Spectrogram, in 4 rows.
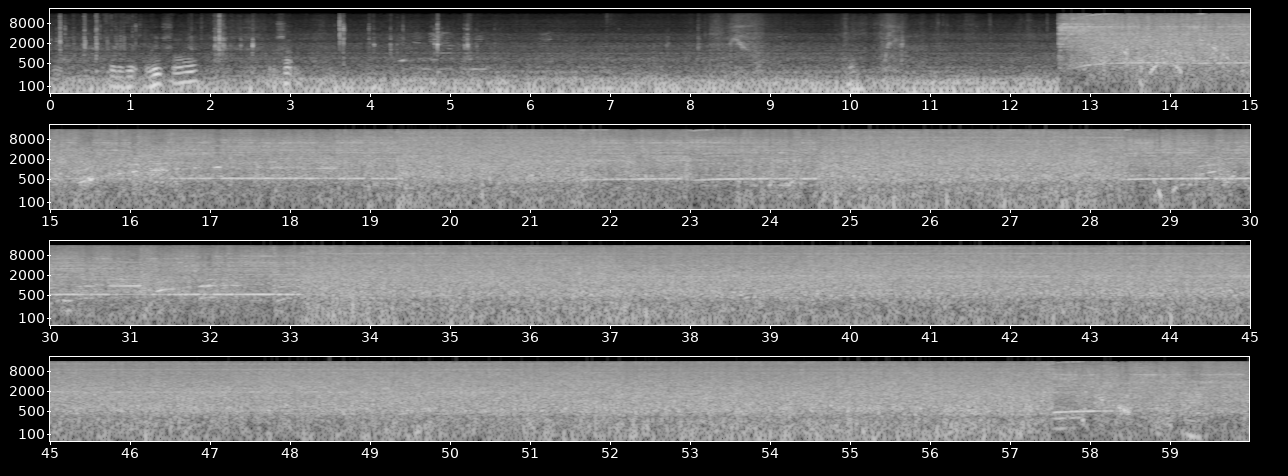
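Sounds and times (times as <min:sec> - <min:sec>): cut-off grinder cutting steel: 0:12.6 - 0:59.9.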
